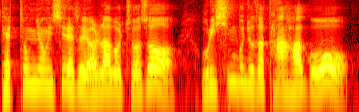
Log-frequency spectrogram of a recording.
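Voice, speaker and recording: A man's voice: sits high, steady tone, normal speed, fairly bright tone, no echo. A male pastor preaching a sermon with emphatic rhetorical questions to the congregation, shifting between polite address and blunt plain talk.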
